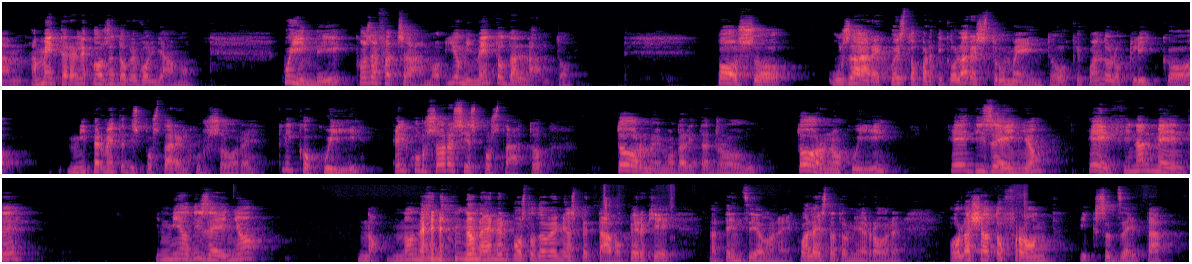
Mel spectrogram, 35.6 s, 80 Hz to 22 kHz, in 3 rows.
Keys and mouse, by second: 5.3 KP_7, 11.1 click, 15.1 click, 18.0 click, 19.3 middle click, 20.8 click, 22.0 click, 22.6 click, 22.9 click, 23.3 click, 23.5 click, 23.8 click, 24.3 click, 24.8 click, 25.3 middle click, 30.9 middle click, 32.7 middle click, 35.5 middle click.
